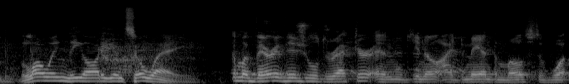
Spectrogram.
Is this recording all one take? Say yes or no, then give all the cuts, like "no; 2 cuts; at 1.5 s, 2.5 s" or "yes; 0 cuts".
yes; 0 cuts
